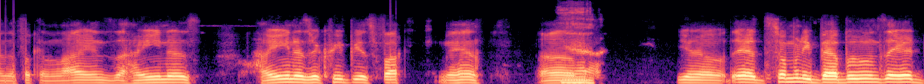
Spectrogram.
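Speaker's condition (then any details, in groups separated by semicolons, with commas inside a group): Cerebral palsy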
